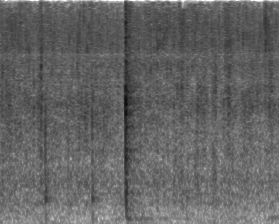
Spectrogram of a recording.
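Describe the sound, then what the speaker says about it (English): Smoky bacon frying with mince in a pan for spaghetti bolognese: a steady, soft sizzle broken by a single sharp clink of a utensil midway and a few lighter stirring scrapes, with no talking. "Now you want to add in your smoky bacon to your mince. You want to fry this with your mince."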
